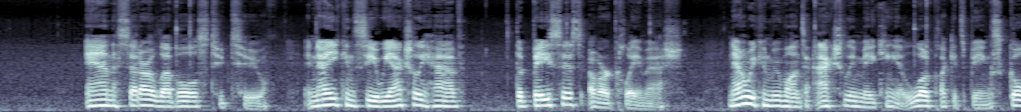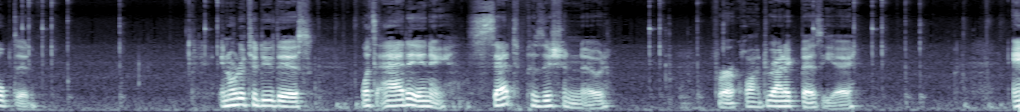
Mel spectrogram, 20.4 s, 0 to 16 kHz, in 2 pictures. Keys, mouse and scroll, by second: 1.8 click, 2.6 scroll down 3, 2.8 middle click, 3.1-4.1 scroll up 2, 4.1-4.7 scroll up 1, 4.7-6.0 scroll up 1, 15.0 shift+a.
